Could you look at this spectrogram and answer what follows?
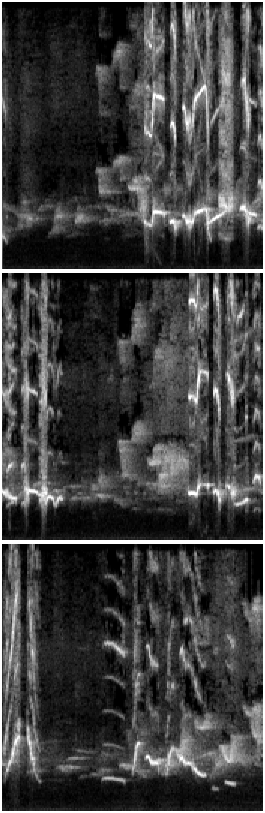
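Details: Oriental magpie-robin in full, continuous song meant to prompt lazy birds to answer: bursts of varied whistles, rapid chattering trills and sharp clicks, separated by short pauses.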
